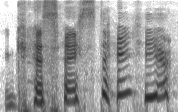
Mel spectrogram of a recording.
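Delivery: high, loud silly turtle voice. Retold or imitated. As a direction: squeak it out as a lazy turtle. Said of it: "Turtle be like".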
